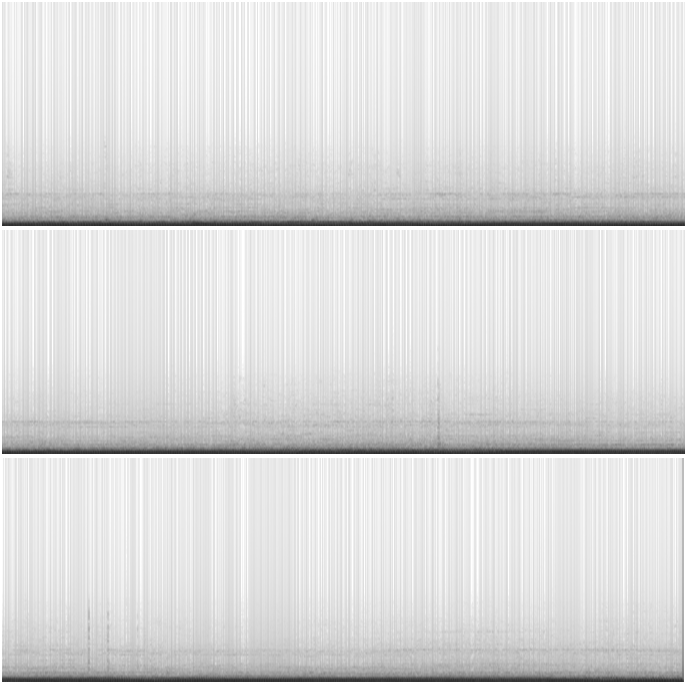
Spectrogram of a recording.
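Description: An off-road vehicle's engine drones steadily close by, rising and falling in pitch.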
